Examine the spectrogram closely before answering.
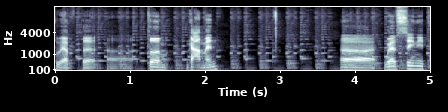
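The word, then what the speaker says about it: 画面: have the uh term gam. Uh we have seen it actually before maybe also in this series I'm forgetting. Uh it's a Chinese compound but one accent on the first syllable.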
